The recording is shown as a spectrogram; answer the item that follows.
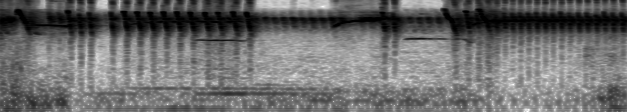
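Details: Two competing ciblek birds, a crystal and a semi ciblek, in a heated duel: one sings rapid, high ticking notes about four per second while the other's thin slurred whistles overlap.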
